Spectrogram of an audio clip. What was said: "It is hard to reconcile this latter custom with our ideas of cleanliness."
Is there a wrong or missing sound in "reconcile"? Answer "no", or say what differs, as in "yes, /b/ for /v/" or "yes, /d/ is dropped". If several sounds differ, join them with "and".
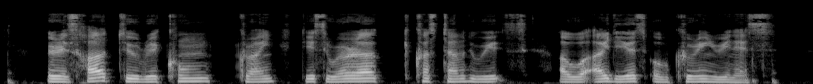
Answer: yes, /n/ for /l/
